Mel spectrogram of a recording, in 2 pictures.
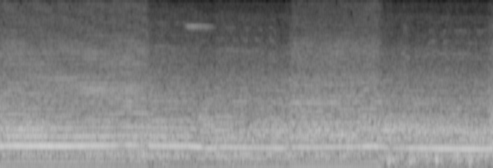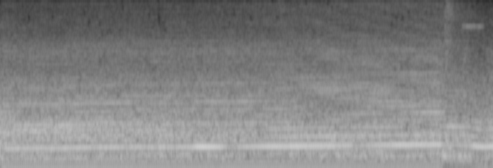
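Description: A car engine drones steadily at high revs, shifting pitch slightly through gear changes.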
